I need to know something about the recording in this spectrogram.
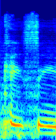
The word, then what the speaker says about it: casein: Casein.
